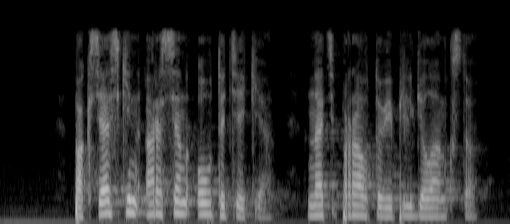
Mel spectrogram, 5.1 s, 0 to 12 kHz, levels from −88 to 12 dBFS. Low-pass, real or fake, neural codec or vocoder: 7.2 kHz; real; none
